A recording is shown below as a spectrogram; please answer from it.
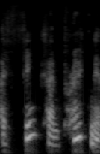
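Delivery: hushed, secretive, murmured stage whisper. Retelling a phone call made from a desk at the office: imitating a whisper.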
